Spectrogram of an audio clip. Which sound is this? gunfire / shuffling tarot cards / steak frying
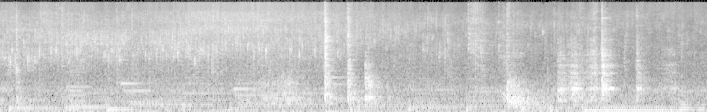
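steak frying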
